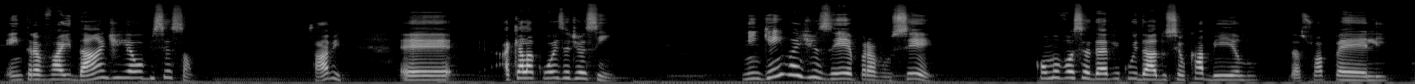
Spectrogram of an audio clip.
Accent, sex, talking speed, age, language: Brazilian, female, 110 wpm, 20-39, Portuguese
